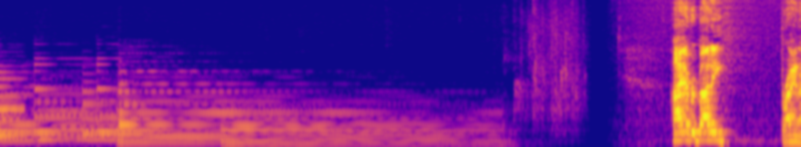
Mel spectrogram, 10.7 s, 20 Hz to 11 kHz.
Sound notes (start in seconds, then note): 6.8 audience applauding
